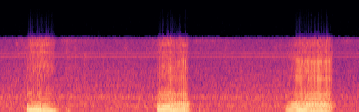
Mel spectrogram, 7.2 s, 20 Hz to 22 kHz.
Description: chow2 snoring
